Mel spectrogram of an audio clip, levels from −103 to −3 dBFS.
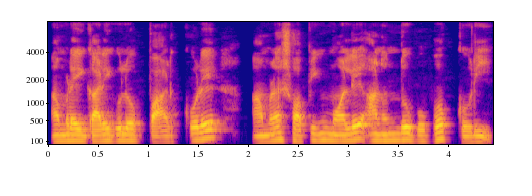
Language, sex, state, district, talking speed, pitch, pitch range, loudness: Bengali, male, West Bengal, Dakshin Dinajpur, 160 wpm, 110 Hz, 105-115 Hz, -17 LUFS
